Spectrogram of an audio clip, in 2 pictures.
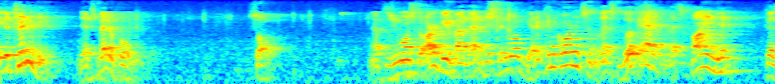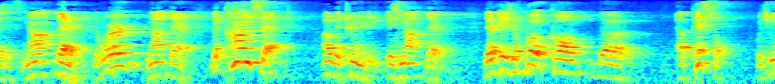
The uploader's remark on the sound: Questions and Answers Session following the Lecture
